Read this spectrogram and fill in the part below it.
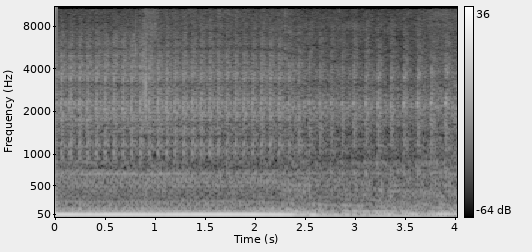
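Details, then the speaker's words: FSI MK5 VW Jetta GLI parts car, sat three years, new cylinder head after seized cam journal: low uneven idle sagging and wavering near stalling, rail pressure present; loose rocker cover adds noise; rough idle. "It's not running yet, but well, it's idling. Barely, but it's got rail pressure. I mean, it's not complaining about oil pressure, but she won't idle for me."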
